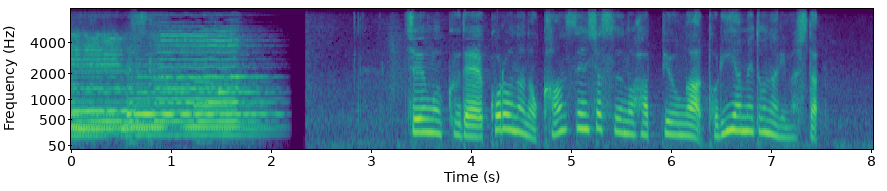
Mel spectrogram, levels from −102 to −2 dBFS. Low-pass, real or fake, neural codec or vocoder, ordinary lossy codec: 7.2 kHz; real; none; Opus, 32 kbps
